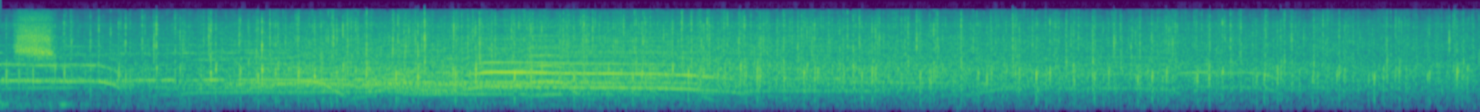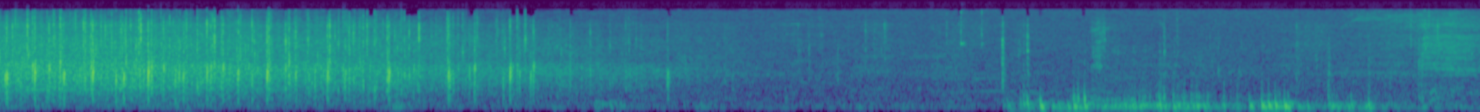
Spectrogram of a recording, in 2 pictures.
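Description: A commencement audience applauds and cheers to welcome a student speaker, dense loud clapping that swells early then thins and fades out, followed by a few voices and light sounds near the end.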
